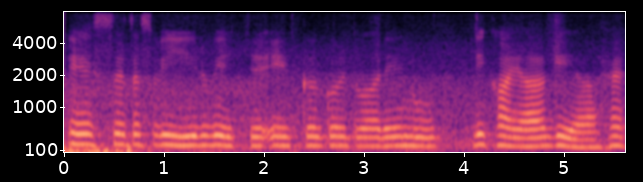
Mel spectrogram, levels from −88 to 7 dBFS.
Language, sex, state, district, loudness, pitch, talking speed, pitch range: Punjabi, female, Punjab, Kapurthala, -17 LUFS, 190 Hz, 95 wpm, 185-200 Hz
